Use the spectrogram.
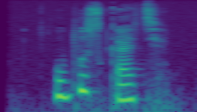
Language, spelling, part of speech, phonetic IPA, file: Russian, упускать, verb, [ʊpʊˈskatʲ], Ru-упускать.ogg
- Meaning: 1. to let go, to let slip 2. to miss, to lose 3. to overlook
